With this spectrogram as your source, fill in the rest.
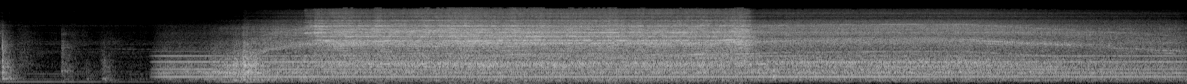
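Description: A $500 table saw cutting wood with a zero-clearance insert while dust collection runs, a loud steady whine and rushing roar that holds for several seconds after a few quiet knocks, then eases as the cut ends.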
